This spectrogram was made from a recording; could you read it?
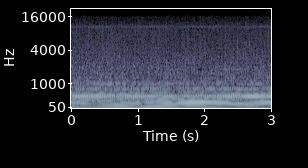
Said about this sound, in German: Du bereitest dich auf das nächste Peitschenknallen vor, doch außer dem sprudelnden Wasser und dem fernen Vogelgesang dringt kein Geräusch an dein Ohr.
